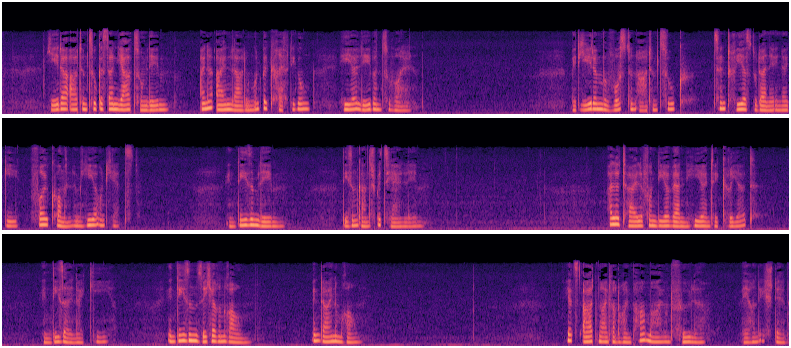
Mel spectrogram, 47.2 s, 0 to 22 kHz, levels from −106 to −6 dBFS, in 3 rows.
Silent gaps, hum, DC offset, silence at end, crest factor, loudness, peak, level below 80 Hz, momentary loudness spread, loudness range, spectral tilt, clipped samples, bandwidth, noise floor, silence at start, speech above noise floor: none; none; under 0.1%; 0 s; 22 dB; -34 LUFS; -14 dBFS; -66 dBFS; 14 LU; 8 LU; -6.5 dB/octave; under 0.1%; 8.2 kHz; -67 dBFS; 0.8 s; 33 dB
